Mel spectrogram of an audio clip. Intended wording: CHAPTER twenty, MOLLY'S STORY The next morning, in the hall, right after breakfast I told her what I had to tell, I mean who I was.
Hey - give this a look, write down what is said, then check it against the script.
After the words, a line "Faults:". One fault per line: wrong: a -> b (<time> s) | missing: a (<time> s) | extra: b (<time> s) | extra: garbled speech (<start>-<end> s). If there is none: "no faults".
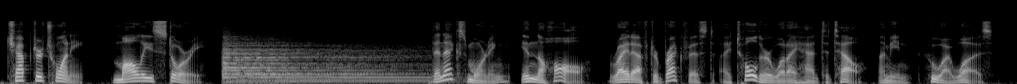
CHAPTER twenty, MOLLY'S STORY The next morning, in the hall, right after breakfast I told her what I had to tell, I mean who I was.
Faults:
no faults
